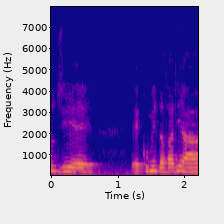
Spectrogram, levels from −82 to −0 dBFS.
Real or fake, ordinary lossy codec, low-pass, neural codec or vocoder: fake; none; 7.2 kHz; codec, 16 kHz, 8 kbps, FreqCodec, smaller model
